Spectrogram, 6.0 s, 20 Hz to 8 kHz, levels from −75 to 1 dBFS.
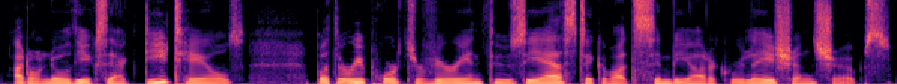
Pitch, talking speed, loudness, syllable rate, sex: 190 Hz, 150 wpm, -16 LUFS, 5.5 syllables/s, female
